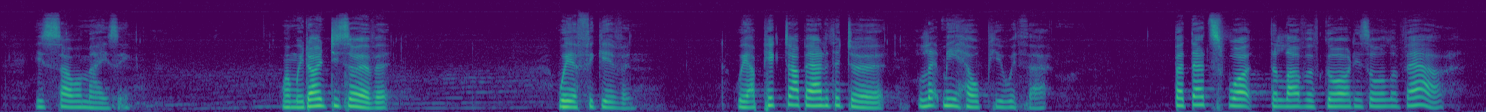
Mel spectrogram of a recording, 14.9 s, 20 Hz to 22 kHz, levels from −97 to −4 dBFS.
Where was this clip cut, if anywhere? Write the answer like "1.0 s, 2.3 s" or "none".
9.1 s, 11.6 s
